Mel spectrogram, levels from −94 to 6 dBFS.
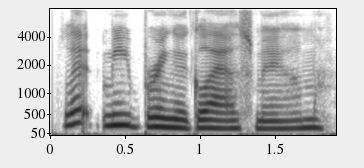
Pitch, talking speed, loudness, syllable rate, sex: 210 Hz, 190 wpm, -14 LUFS, 4.1 syllables/s, female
